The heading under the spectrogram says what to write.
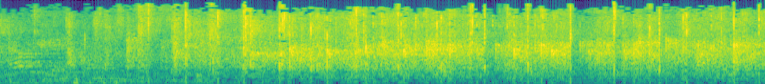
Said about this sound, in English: If you're an African, you give that kind of a clap to like a local leader, he will not accept that.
